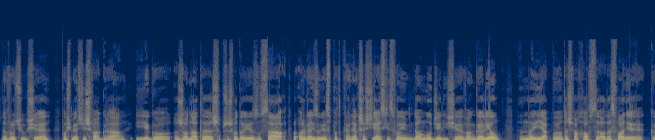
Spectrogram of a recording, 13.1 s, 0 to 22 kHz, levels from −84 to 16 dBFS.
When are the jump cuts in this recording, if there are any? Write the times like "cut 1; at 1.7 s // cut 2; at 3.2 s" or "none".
none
